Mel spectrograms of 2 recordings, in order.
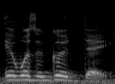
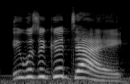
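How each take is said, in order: First: Said in the usual way. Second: Lifted, bright reading of good day; high sing-song take. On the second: Pretend. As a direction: say it up high like a cheerful tune.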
